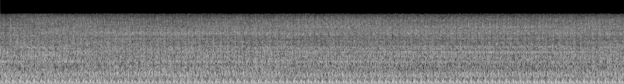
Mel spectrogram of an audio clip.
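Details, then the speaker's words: Briggs & Stratton V-twin lawn tractor engine at idle: steady beat about three and a half pulses a second, slightly lumpy, one cylinder weak; owner suspects a miss, possibly ignition or valve cover gasket related, not confirmed; uneven idle. "now put the engine idle down you can hear that it's running on you can hear that you know these engines are actually fairly balanced from the factory so to have that slightness to them that you can pick up on"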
